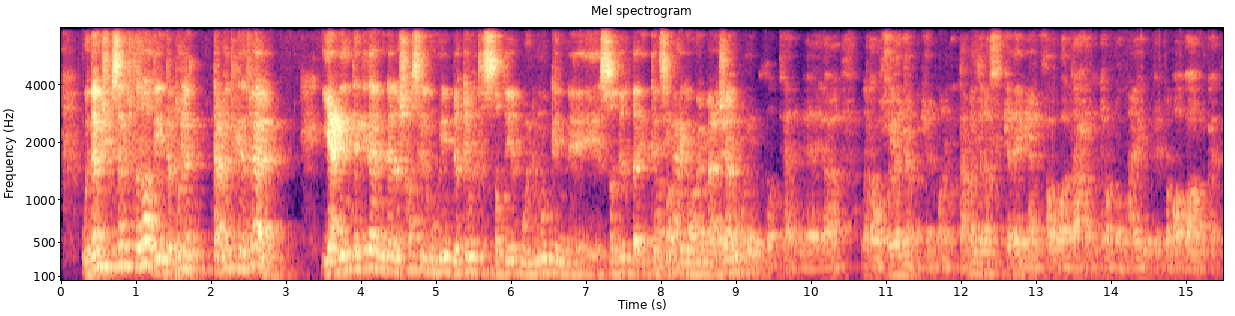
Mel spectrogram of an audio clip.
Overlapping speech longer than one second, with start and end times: 7.8-9.0

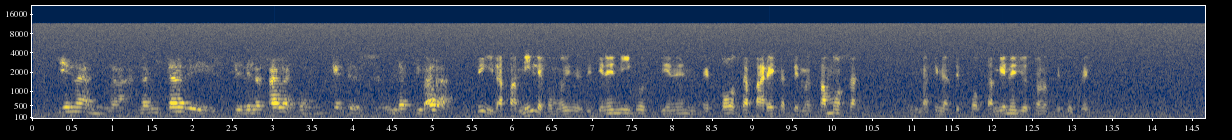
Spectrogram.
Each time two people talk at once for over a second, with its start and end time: none

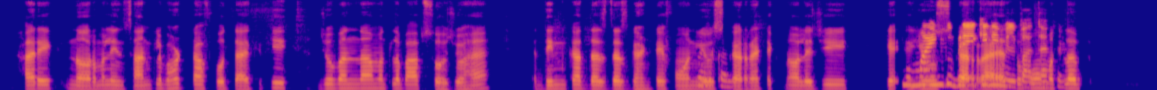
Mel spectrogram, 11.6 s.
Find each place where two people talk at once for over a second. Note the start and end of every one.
9.1-10.7

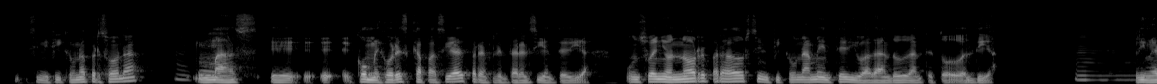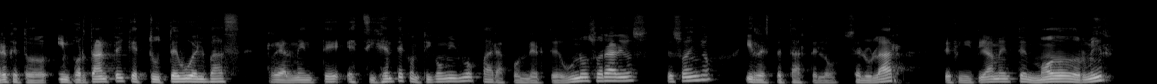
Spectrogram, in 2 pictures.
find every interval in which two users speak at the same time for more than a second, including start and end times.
none

